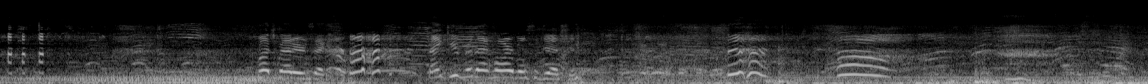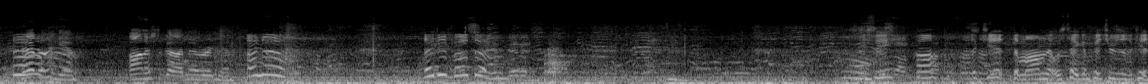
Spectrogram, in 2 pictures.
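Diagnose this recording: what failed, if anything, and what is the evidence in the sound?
Nothing in the recording stood out on listening that would point to a failure at any stage.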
